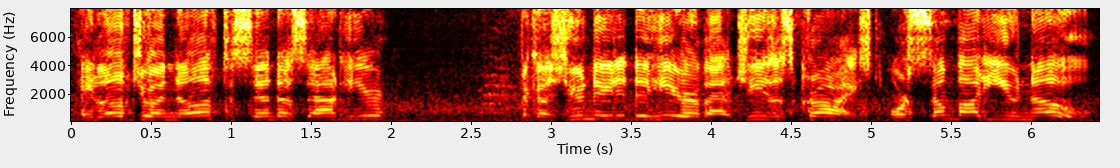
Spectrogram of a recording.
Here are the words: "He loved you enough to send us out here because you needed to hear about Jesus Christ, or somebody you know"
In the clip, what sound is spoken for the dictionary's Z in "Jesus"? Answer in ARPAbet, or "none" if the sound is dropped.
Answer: Z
